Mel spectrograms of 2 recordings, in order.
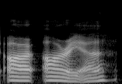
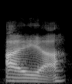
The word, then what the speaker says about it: Arya: The Arya one is hard because sometimes in the show they pronounce it sort of like Arya, like a regular English accent person would. And then sometimes it's whatever Michelle Fairley's saying, which is like Aya.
